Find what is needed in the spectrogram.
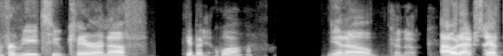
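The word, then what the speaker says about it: Québécois: saying to me that it's pronounced Quebecois, and then I Um, say, "Fuck off, Frenchie." For me, in order for me to care enough, Quebecois.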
